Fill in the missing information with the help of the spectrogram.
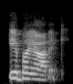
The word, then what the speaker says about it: abiotic: And how do you pronounce this? Abiotic issues, is that right? – Yeah, abiotic, yep.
